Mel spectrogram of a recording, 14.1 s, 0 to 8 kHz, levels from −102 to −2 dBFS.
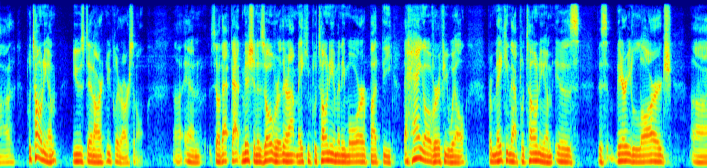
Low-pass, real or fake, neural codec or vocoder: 7.2 kHz; real; none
